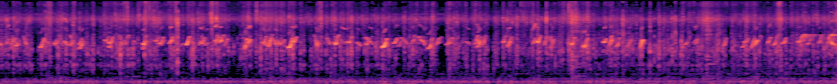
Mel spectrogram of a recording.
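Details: A flock of chicks with a coloured murgi hen gives constant high-pitched peeping, quick overlapping chirps in bursts, above a persistent low droning hum.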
